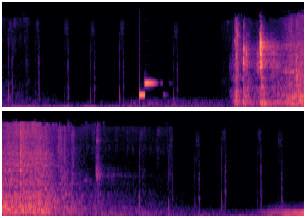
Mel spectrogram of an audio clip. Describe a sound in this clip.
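Footsteps tap steadily on a metal floor.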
